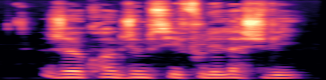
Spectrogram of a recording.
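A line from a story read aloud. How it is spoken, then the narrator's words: Plain. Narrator (French): dit-elle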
